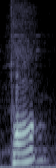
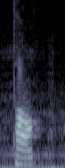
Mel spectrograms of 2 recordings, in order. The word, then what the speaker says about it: paon: In France, which is a paon, P-A-O-N, a paon. Yeah, a peacock in France is pronounced paon. Pon. Paon.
